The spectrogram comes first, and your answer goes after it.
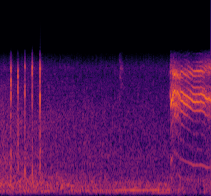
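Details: Squirrel barking at a person on the way to work, making unusual noises: five quick sharp clicks open, then after a pause a loud, drawn-out, harmonic whining cry that sinks slightly in pitch.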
